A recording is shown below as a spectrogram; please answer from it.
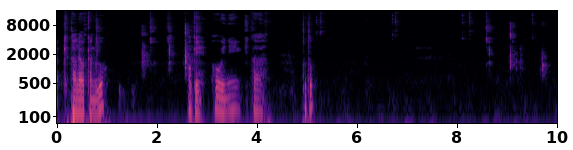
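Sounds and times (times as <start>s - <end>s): computer mouse clicks: 1.6s - 2.8s, 6.6s - 6.9s, 8.0s - 9.9s.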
